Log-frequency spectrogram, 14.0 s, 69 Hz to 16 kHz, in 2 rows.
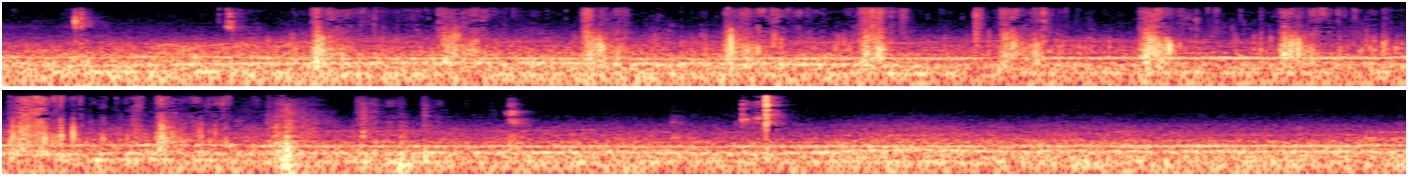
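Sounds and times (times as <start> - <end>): steady low hum: 0.0 - 14.0
footsteps on rubbish: 1.2 - 9.3.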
